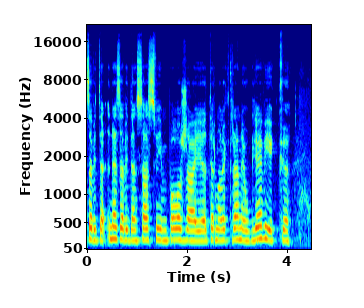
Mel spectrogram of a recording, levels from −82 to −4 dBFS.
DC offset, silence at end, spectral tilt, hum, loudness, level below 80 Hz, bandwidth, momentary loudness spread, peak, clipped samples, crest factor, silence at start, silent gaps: under 0.1%; 0.05 s; -4 dB/octave; none; -25 LUFS; -80 dBFS; 19 kHz; 5 LU; -8 dBFS; under 0.1%; 18 dB; 0 s; none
